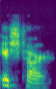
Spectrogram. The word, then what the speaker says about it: Esther: of Vanessa and and in Persian that that name would have been pronounced Ishtar um yeah do you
